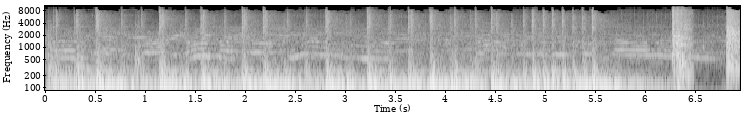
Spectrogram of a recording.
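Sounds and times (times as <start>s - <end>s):
busy rhythmic background: 0.0s - 6.9s
balloon bursting at a balloon-shooting stall: 6.3s - 6.9s
toy-gun shot at a balloon-shooting stall: 6.3s - 6.9s.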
